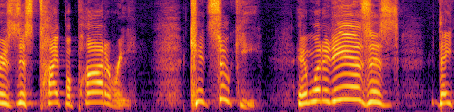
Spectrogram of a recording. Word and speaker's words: Kintsugi: Kintsugi is how you say the word.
